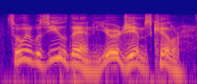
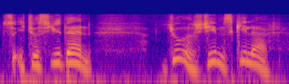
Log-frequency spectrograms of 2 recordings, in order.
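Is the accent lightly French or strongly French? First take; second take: lightly French; strongly French. First: It is spoken with little French accent. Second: It is spoken with a strong French accent. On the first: "There we go" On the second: "he probably should have more of a French accent"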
